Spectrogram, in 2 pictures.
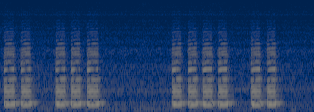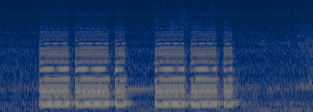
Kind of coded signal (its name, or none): Morse code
